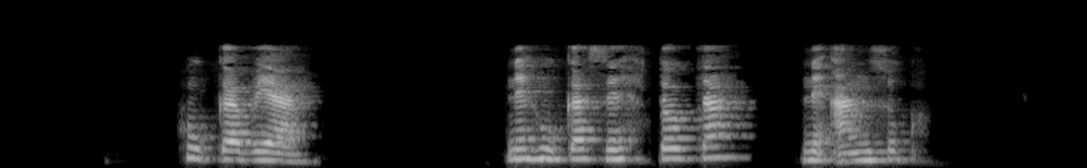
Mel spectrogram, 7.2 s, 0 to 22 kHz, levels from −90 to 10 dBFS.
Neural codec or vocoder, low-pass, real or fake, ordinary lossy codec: none; 7.2 kHz; real; AAC, 48 kbps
